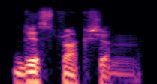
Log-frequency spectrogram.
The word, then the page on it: destruction: British English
